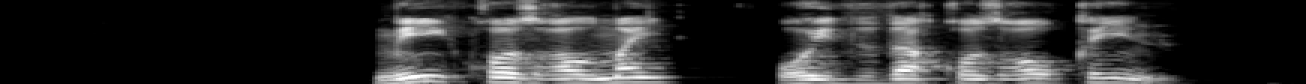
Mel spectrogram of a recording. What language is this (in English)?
Kazakh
